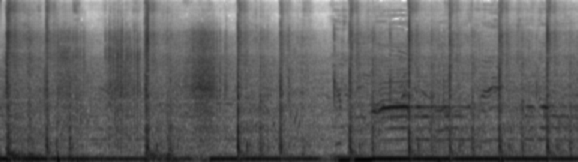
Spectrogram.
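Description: Aerial fireworks shells bursting overhead in quick succession: a dense run of sharp bangs and crackles, a few a second.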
